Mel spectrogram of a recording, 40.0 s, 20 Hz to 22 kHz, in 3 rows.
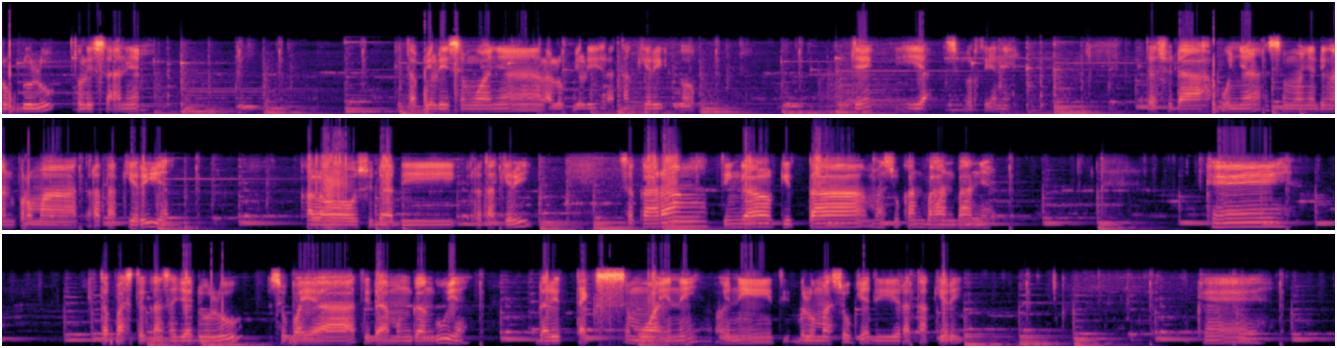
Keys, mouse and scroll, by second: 0.8 ctrl+g, 2.2-4.7 drag, 6.5 ctrl+z, 7.0-24.6 drag, 25.2 ctrl+c, 26.0 click, 27.4 ctrl+v, 29.4-32.6 drag, 32.7 click, 35.5 shift+click, 36.8 click, 37.6 ctrl+z, 38.0 click.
